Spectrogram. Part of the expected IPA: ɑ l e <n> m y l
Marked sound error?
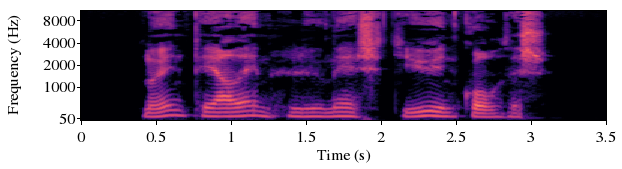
yes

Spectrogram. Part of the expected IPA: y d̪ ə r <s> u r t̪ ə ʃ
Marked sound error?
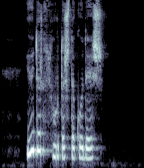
no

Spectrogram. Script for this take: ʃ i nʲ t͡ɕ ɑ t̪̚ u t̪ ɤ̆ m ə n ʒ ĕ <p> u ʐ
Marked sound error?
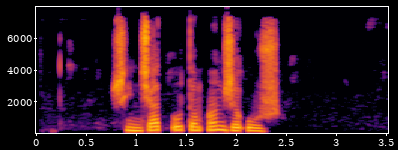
yes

